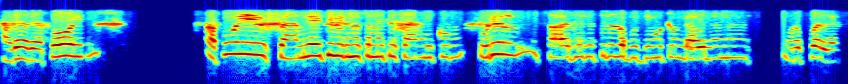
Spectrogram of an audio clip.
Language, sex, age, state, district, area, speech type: Malayalam, male, 18-30, Kerala, Kasaragod, rural, conversation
